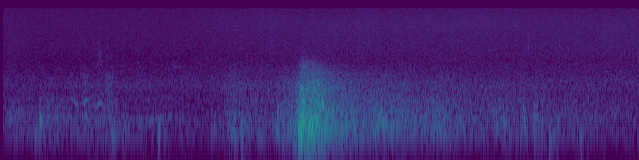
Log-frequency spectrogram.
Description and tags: Thunder Clap Single
thunder, a single rumble
ambient, field-recording, lightning, nature, rain, raining, rainstorm, rumble, storm, thunder, thunder-storm, thunderstorm, weather, wind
